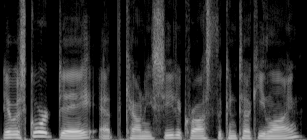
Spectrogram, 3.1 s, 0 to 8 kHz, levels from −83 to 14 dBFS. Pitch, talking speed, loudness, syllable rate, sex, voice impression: 145 Hz, 235 wpm, -17 LUFS, 5.5 syllables/s, male, masculine, adult-like, slightly intellectual, slightly calm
